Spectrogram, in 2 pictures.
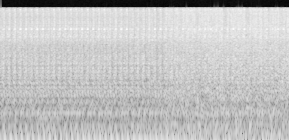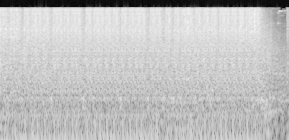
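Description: A machine gun fires in rapid, nonstop bursts.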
